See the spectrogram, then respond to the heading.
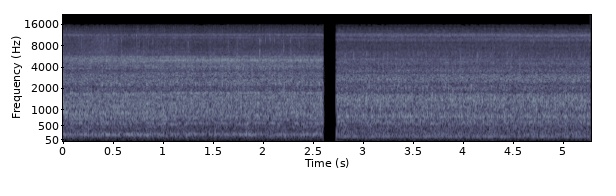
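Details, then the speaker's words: Saito T2DR steam engine on B2F boiler, alcohol burner, throttle being pulled back: steady even exhaust hiss with no knocks or stumbles, running smoothly. "so you can hear it engine's nice and smooth pull back on the throttle some more"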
